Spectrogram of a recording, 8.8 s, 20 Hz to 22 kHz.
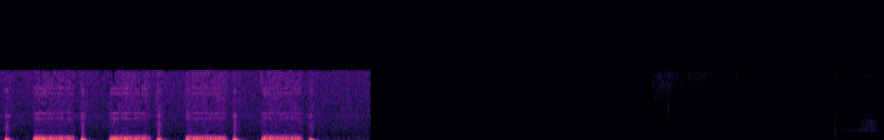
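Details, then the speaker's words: Simulated teaching-tape aortic regurgitation murmur: regular heart sounds about 79/min with a soft blowing diastolic decrescendo murmur heard at the lower left sternal border. "murmur one is a diastolic decrescendo murmur love love love and it's h at the lower left sternal border love"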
